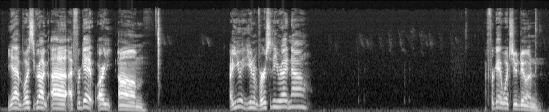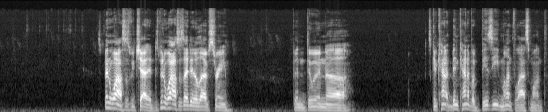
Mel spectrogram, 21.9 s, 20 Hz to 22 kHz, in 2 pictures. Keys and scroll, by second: 10.4-15.8 typing, 18.1 typing.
